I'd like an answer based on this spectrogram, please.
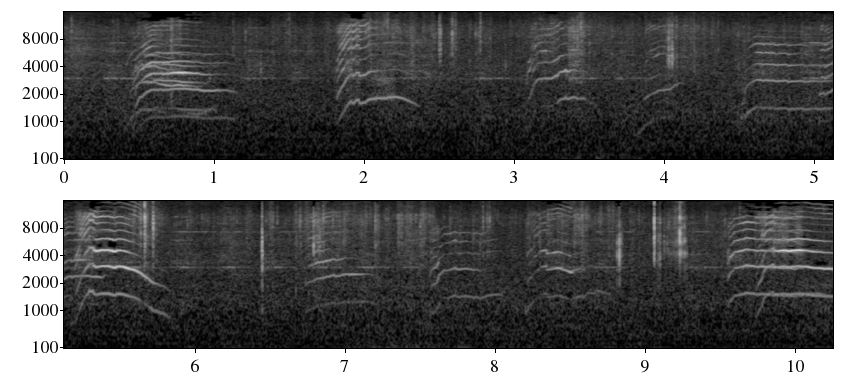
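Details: Three small kittens discovered in a garden and left with only dry food, calling loudly; insistent high, arching meows overlap one another, about one every second, some shrill and wavering, over a faint background hiss.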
